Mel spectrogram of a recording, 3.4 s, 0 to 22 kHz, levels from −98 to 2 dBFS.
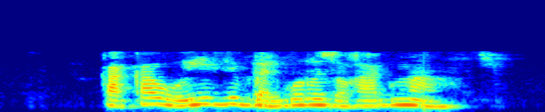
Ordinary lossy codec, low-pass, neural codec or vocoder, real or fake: AAC, 16 kbps; 7.2 kHz; none; real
